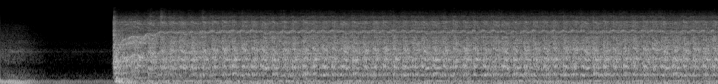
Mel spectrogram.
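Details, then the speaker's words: Rebuilt engine's first test crank, fluids filled, battery just installed, no gas in tank yet: after brief quiet, starter turns engine over at steady even rhythm, no knocks or binding, checking oil pressure builds; normal cranking. "everything sounds right everything sounds good"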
